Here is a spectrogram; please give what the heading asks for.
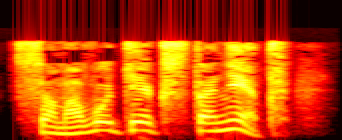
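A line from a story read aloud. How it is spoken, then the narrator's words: Sharp curt remark. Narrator (Russian): резко бросила Елизавета Михайловна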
